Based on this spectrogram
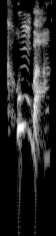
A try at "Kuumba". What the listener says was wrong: If it's 2 words, you have to extend it. Kuumba.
